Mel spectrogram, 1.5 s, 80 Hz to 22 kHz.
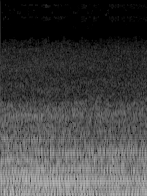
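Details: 2023 VW ID.4 Pro S with A/C running: steady whirring hum with faint constant tone, a bar vibrating and condensation on a hose; owner suspects compressor noise, source not pinned down.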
